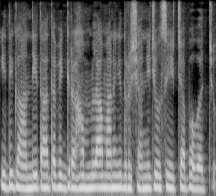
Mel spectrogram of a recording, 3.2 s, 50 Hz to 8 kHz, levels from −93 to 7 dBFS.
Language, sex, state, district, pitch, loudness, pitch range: Telugu, female, Andhra Pradesh, Krishna, 180 Hz, -11 LUFS, 175-185 Hz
